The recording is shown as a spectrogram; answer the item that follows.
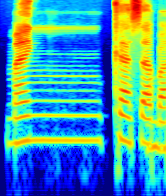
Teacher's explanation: Okey, specialnya untuk ikhfa hakiki ni kalau nun bertemu kaf atau nun bertemu qaf, kita punya sebutan dengung tu pergi ke belakang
